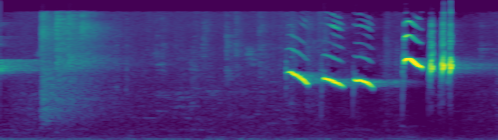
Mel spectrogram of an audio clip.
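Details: White-rumped shama, a tail-flicking bird singing to excite another shama for song contests: after a muffled rustle, a series of three falling whistled notes, then a rising whistle and quick chirps.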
